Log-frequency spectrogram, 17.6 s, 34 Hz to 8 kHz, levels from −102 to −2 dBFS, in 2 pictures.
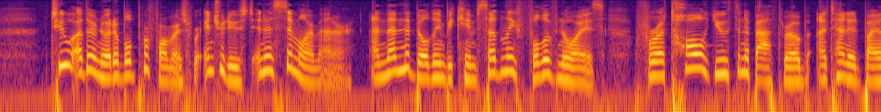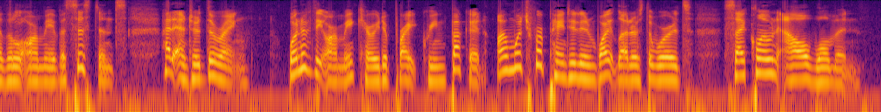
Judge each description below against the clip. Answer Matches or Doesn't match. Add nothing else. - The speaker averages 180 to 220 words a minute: Matches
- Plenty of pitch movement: Matches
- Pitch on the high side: Doesn't match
